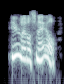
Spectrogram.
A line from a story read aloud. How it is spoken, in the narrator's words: cried Pinocchio from the street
